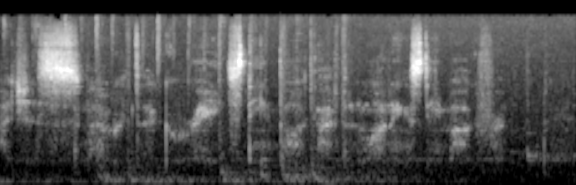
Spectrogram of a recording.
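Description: A man whispering to the camera.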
